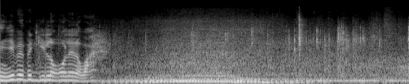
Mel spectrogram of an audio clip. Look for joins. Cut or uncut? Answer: uncut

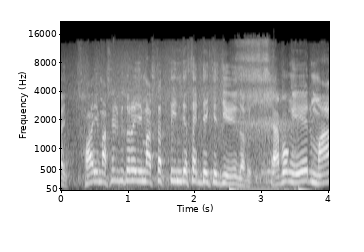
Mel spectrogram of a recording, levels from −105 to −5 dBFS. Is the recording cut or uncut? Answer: cut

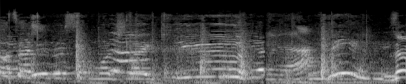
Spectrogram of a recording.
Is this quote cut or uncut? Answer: cut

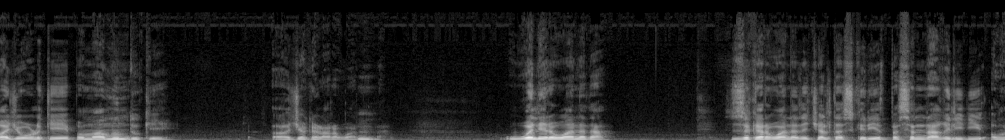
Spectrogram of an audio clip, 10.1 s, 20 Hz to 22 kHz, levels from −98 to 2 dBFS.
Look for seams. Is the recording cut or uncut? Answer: uncut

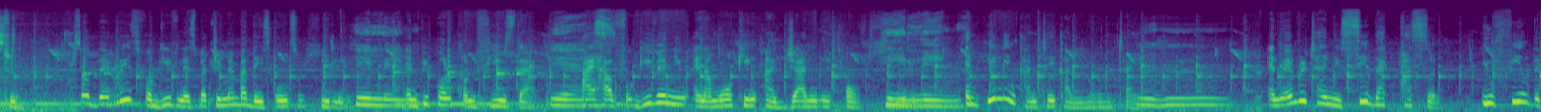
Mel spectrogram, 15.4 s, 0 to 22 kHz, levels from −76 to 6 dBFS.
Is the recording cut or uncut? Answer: uncut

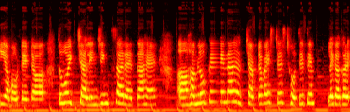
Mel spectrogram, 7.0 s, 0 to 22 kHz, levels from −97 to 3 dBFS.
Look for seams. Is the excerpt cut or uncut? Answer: uncut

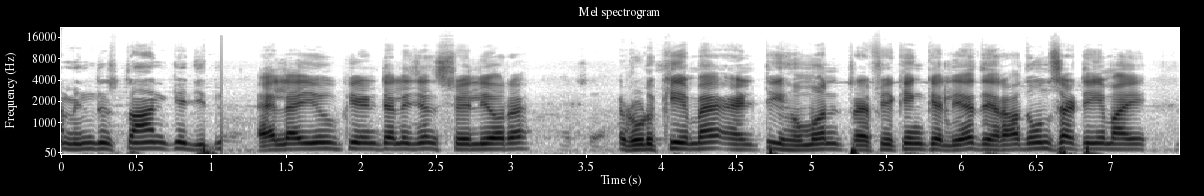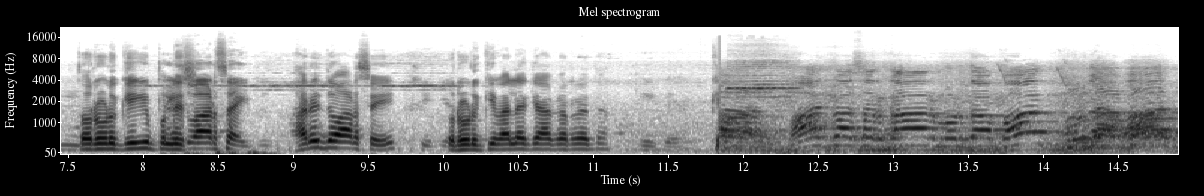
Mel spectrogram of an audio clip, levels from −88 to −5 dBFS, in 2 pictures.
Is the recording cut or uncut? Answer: cut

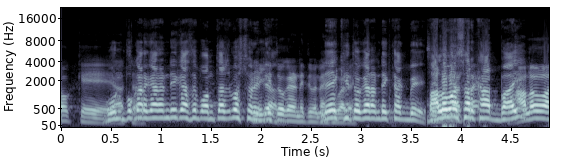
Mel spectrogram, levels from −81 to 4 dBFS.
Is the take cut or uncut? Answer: cut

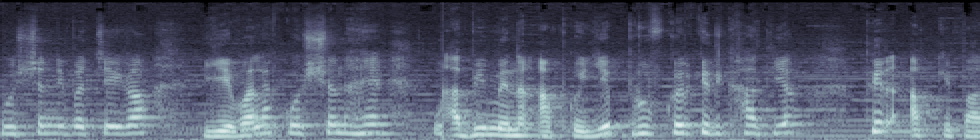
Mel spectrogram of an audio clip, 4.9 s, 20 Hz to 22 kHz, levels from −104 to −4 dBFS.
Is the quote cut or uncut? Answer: cut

